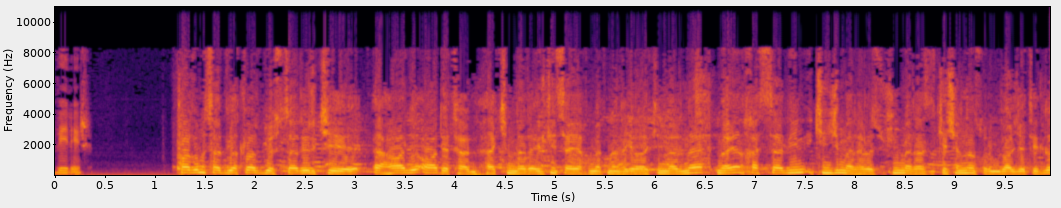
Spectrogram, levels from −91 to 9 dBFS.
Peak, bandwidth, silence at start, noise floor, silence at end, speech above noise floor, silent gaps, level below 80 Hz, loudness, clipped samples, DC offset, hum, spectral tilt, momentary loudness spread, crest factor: 0 dBFS; 8.8 kHz; 0 s; -34 dBFS; 0 s; 27 dB; none; -36 dBFS; -7 LUFS; 2%; under 0.1%; none; -6 dB/octave; 3 LU; 6 dB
